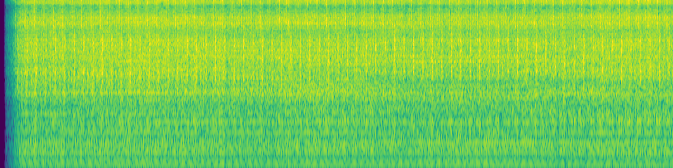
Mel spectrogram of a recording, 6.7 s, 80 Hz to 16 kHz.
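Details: Mazda CX-5 petrol engine at idle, cold: light, uneven knock about two to three a second over the running noise, present until about 70 degrees; cause unknown, variable valve timing mechanism suspected, not confirmed.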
